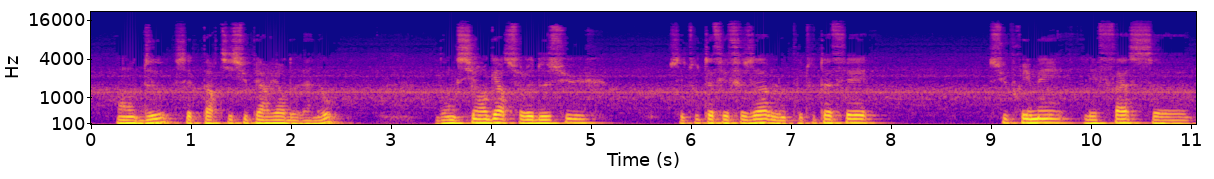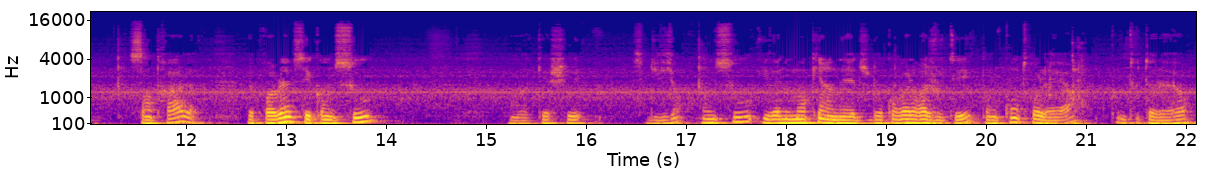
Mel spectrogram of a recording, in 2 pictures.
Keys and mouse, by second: 4.1-6.3 middle drag, 11.6-13.4 middle drag, 17.4-19.1 middle drag, 20.9 ctrl+r.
